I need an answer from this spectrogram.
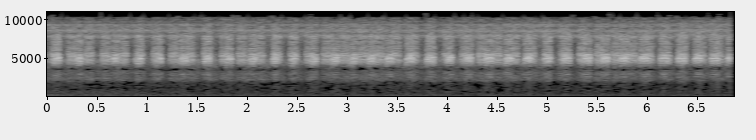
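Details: Cicadas singing in summer in Provence, southern France: a dense, loud, high buzzing drone with a rapid pulsing throb, several insects overlapping in a continuous chorus.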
